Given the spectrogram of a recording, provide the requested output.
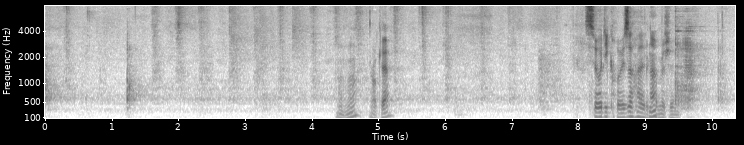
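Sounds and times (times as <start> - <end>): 
knife dicing food on a cutting board: 0.0 - 0.5, 1.2 - 7.8
speech: 4.4 - 5.4, 8.2 - 9.8.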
